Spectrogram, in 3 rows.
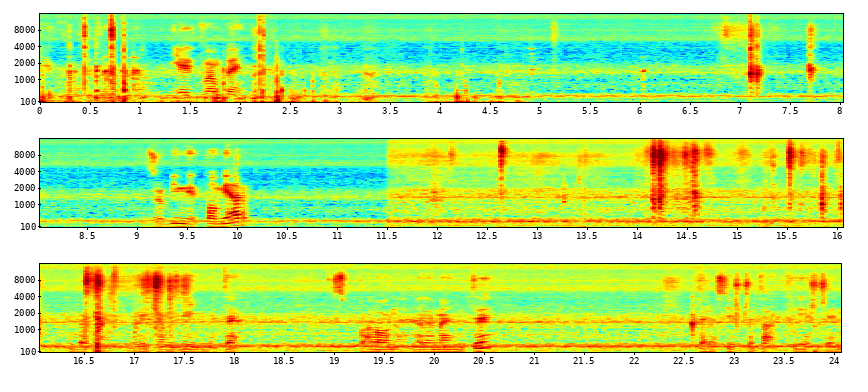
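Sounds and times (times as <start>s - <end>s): steady hum: 0.0s - 24.0s.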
